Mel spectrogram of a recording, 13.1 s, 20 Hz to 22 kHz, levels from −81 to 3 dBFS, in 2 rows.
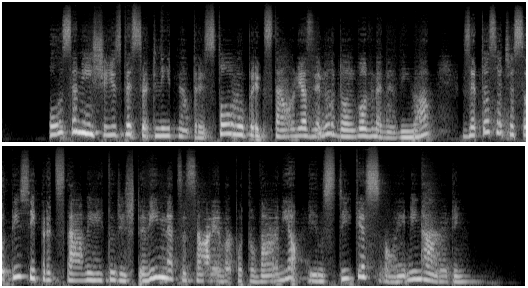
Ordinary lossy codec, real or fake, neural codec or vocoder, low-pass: none; fake; codec, 44.1 kHz, 0.9 kbps, DAC; none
